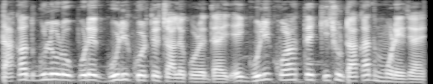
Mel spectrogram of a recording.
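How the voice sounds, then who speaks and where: A man's voice: a little high, animated, fast, a little mellow, lo-fi sound. A man narrating a scripted story for a cartoon.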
